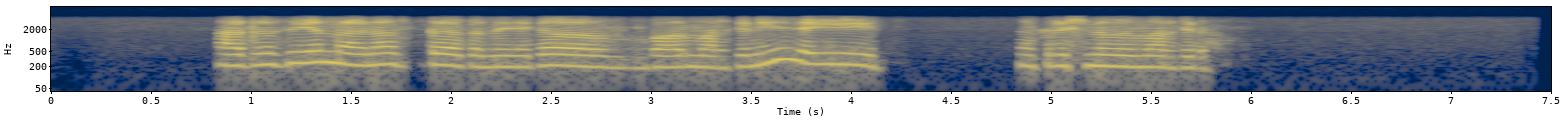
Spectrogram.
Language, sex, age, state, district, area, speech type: Dogri, male, 18-30, Jammu and Kashmir, Reasi, rural, conversation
